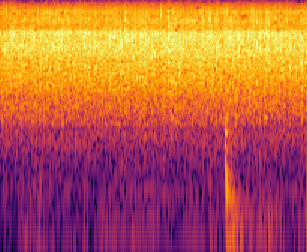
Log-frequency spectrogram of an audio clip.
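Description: Dense, even sizzle of mushrooms frying in oil in a pan, loud and continuous, with a brief knock of a utensil partway through and no talking.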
